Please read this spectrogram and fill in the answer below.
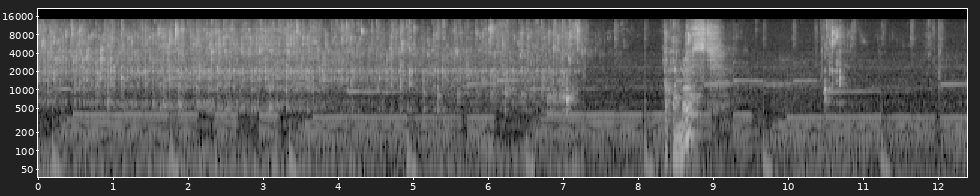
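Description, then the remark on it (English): Water runs steadily from a tap into a measuring container, measuring out 325 milliliters for bread dough, a continuous hissing stream that briefly surges louder near the end, with a person speaking a word over it. “So let's start by getting the right amount of water. We want to have 325 milliliters.”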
